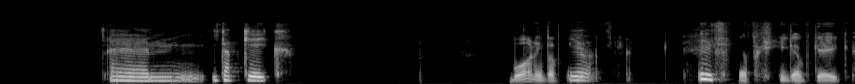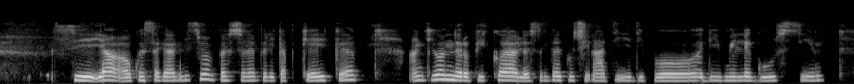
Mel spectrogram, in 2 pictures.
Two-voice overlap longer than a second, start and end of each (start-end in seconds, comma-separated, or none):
none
